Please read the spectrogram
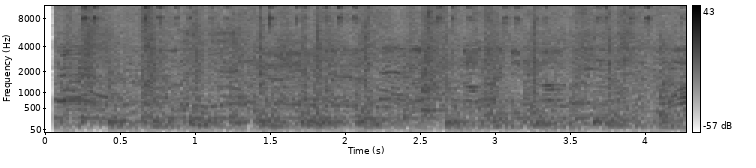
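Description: A marching protest crowd: many voices mixed with music and sharp, rapid percussion strokes.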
